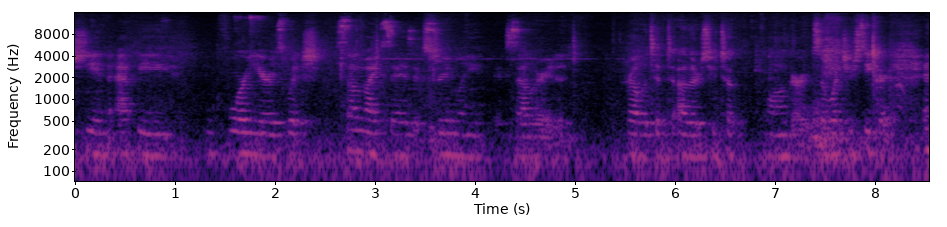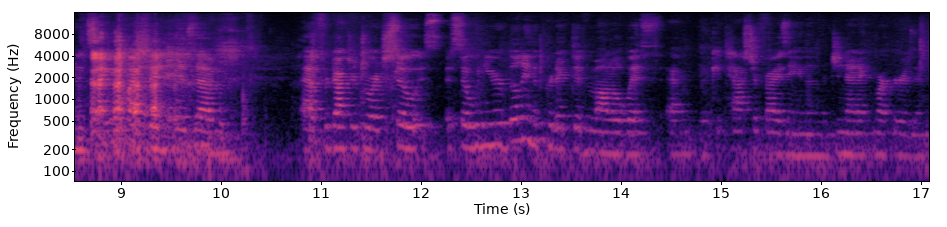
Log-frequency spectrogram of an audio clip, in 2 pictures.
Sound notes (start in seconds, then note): 8.7 laughter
